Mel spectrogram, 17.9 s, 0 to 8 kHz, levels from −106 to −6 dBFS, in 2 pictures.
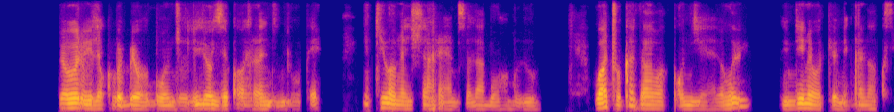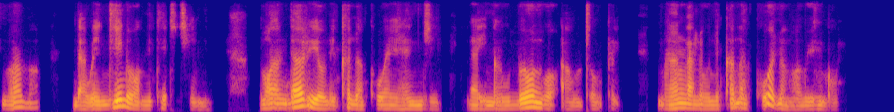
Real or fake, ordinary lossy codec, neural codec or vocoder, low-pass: fake; Opus, 24 kbps; codec, 16 kHz in and 24 kHz out, 0.6 kbps, FireRedTTS-2 codec; 7.2 kHz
